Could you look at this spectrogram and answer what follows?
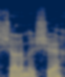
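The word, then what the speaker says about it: Sharm: like a place called It's pronounced sham which is basically like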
